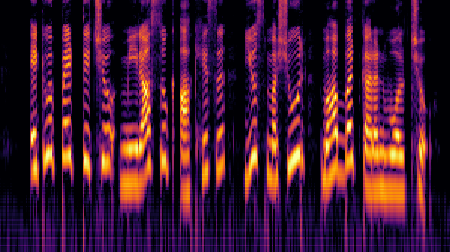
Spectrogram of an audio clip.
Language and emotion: Kashmiri, neutral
